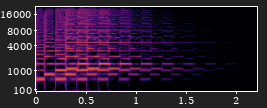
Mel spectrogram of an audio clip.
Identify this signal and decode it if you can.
There is no code.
